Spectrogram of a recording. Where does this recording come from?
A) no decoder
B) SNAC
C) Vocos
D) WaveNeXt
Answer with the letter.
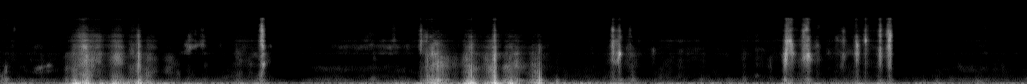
D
